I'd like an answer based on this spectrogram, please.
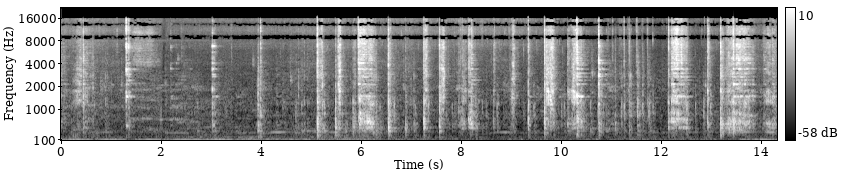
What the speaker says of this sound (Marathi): आणि मस्त फोडणी छान हलवून घ्यायची।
